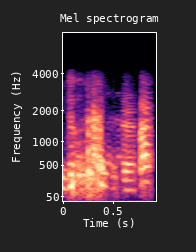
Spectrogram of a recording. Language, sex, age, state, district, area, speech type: Nepali, male, 30-45, West Bengal, Jalpaiguri, urban, conversation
